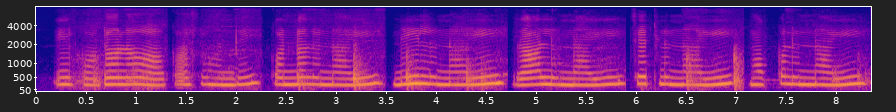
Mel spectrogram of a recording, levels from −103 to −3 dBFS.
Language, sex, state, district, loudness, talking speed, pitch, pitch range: Telugu, female, Andhra Pradesh, Anantapur, -33 LUFS, 80 wpm, 240 Hz, 230-255 Hz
